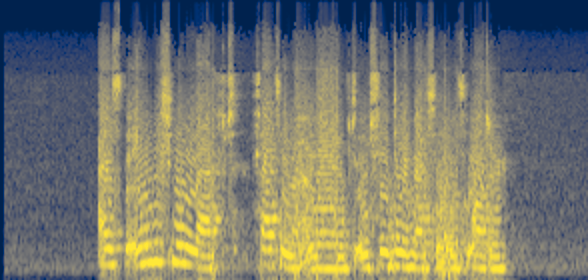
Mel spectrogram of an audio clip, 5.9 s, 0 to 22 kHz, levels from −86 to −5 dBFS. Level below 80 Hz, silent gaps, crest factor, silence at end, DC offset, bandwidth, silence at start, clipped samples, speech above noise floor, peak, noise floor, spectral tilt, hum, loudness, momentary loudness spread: -30 dBFS; none; 6 dB; 0.8 s; under 0.1%; over 20 kHz; 0.95 s; 0.9%; 35 dB; 0 dBFS; -39 dBFS; -4 dB/octave; none; -4 LUFS; 5 LU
